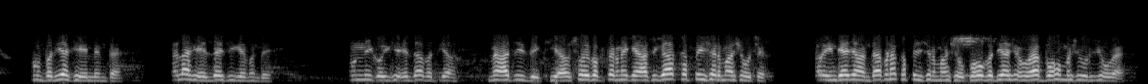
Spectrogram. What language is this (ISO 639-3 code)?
pan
